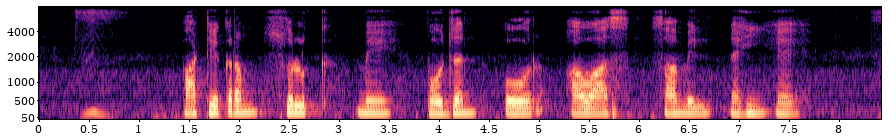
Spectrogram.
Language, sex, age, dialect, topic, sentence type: Hindi, male, 18-24, Marwari Dhudhari, banking, statement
